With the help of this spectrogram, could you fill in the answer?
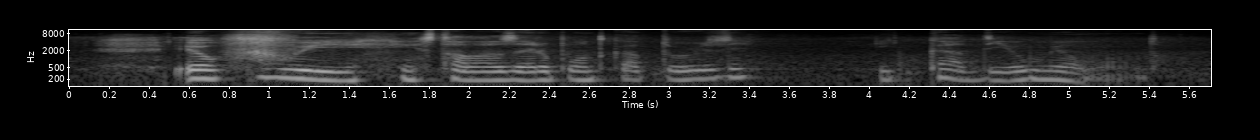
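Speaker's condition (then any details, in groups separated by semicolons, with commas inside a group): No condition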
